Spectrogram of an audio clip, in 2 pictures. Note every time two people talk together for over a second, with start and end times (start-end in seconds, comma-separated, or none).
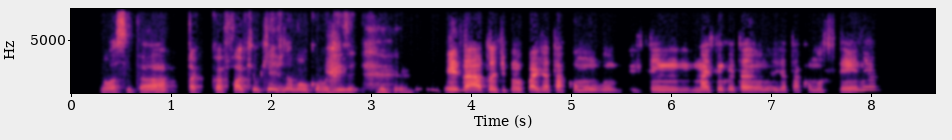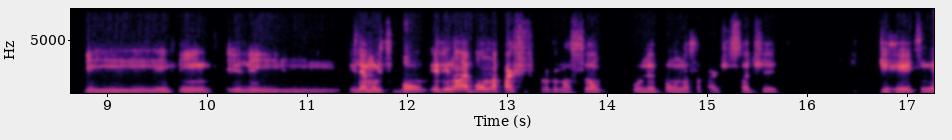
none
